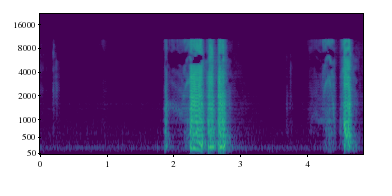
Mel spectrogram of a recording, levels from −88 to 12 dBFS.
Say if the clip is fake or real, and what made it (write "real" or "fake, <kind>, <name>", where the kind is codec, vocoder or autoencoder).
fake, vocoder, Vocos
